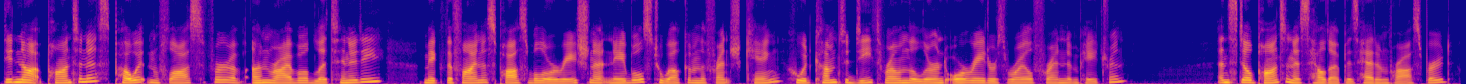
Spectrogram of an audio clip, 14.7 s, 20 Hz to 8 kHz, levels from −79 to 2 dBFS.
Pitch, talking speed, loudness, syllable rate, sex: 195 Hz, 170 wpm, -19 LUFS, 5.4 syllables/s, female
